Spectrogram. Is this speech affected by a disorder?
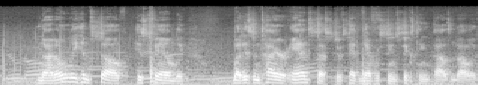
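No.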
